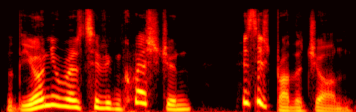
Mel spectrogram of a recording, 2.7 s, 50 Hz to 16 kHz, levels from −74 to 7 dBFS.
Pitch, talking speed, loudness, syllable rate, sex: 180 Hz, 225 wpm, -17 LUFS, 7.2 syllables/s, male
